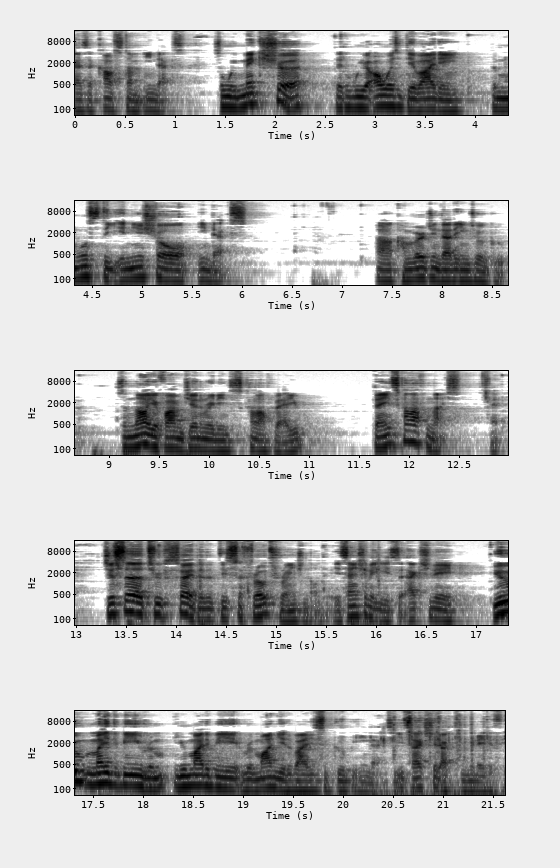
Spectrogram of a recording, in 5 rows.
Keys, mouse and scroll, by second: 1.5 click, 4.0 middle click, 4.5 scroll up 1, 4.6-6.7 typing, 5.3 click, 6.0 click, 7.3-12.5 middle drag, 13.0-14.8 middle drag, 14.8 click, 16.0 ctrl+a, 17.6 d, 18.1 d, 18.2-19.3 drag, 19.3-20.0 d, 20.5 ctrl+a, 21.1 c.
